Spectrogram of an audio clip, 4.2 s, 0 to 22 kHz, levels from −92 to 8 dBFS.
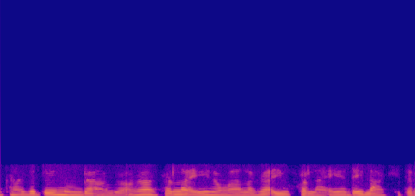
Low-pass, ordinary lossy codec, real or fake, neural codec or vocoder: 3.6 kHz; none; real; none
